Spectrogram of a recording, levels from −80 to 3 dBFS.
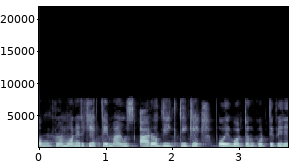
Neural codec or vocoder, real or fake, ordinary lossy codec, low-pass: codec, 16 kHz, 2 kbps, FreqCodec, larger model; fake; none; none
